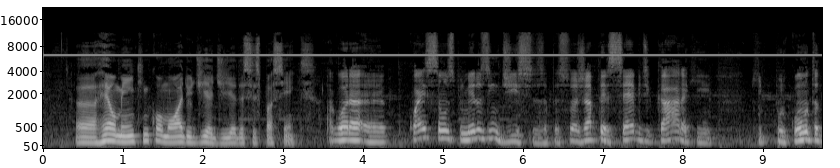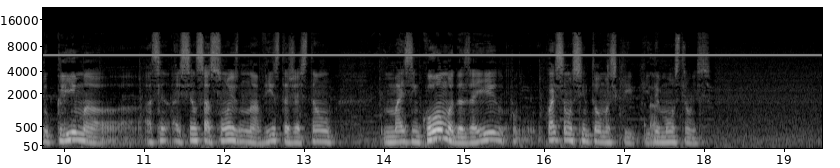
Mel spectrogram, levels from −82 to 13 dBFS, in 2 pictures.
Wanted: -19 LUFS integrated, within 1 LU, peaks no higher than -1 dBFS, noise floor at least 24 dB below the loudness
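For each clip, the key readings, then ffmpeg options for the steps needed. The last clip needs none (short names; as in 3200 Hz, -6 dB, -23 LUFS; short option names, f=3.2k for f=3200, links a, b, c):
steady tone 6300 Hz; tone level -26 dBFS; loudness -22.5 LUFS; peak -5.0 dBFS; loudness target -19.0 LUFS
-> -af "bandreject=f=6.3k:w=30"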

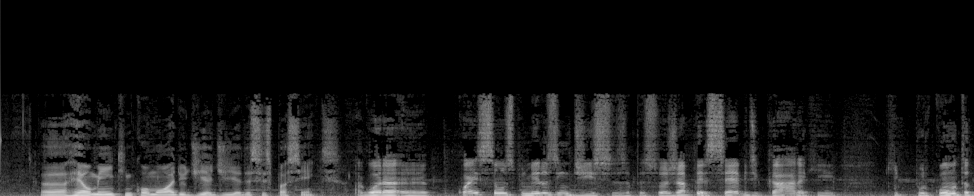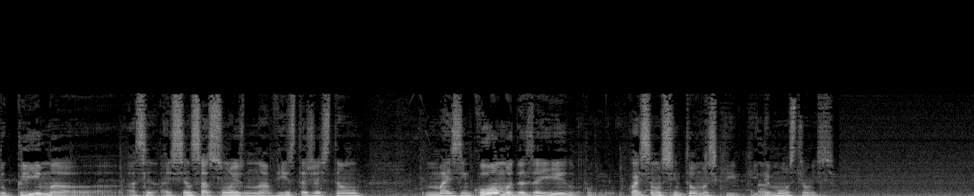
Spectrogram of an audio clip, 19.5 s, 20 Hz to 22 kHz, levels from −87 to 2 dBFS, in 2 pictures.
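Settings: steady tone none; loudness -24.0 LUFS; peak -5.0 dBFS; loudness target -19.0 LUFS
-> -af "volume=5dB,alimiter=limit=-1dB:level=0:latency=1"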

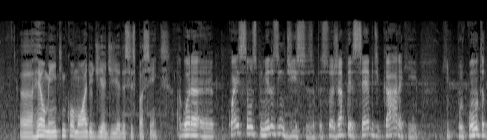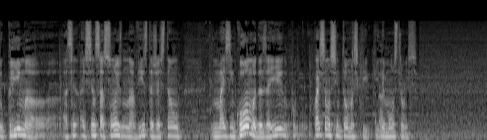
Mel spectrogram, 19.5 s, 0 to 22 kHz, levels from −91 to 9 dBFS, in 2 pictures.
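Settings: loudness -19.0 LUFS; peak -1.0 dBFS; noise floor -46 dBFS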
